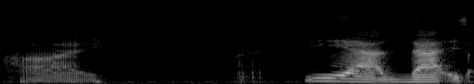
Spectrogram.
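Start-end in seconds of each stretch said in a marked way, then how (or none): 0.0-1.0 low, very quiet awkward hi; awkward greeting. Retold or imitated. The Earth two doctor meets the team, awkward hi. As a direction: mumble an uncomfortable hello. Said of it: "and it's an awkward".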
